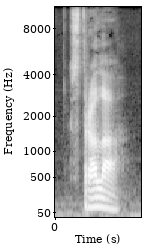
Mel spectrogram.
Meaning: arrow (projectile)
- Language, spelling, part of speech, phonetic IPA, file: Belarusian, страла, noun, [straˈɫa], Be-страла.ogg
